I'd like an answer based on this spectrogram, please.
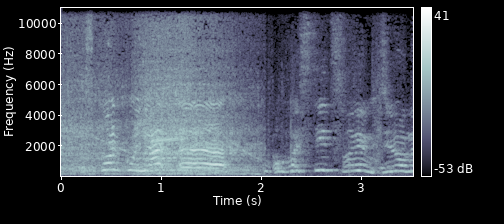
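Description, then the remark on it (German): A kitchen blender whirs loudly for about two seconds as an environmental activist makes a green cocktail, its motor whine climbing, then cuts out as a woman's voice starts talking. “Bevor sie sagt, warum, wirft die Umweltaktivistin den Mixer an.”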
